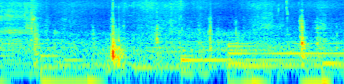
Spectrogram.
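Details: Sustained musical tones with a few sharp clicks and knocks; no animal voice is heard.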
